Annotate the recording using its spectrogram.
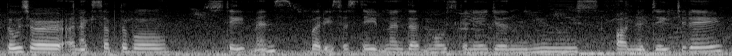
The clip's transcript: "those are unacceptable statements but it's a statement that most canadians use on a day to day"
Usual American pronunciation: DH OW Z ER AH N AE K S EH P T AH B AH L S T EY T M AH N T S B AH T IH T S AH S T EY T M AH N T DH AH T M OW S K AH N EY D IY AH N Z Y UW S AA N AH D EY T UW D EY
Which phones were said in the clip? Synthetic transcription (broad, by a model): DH OW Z ER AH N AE K S EH P T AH B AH L S T EY T M AH N T S B AH T IH T S AH S T EY T M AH N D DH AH T M OW S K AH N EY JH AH N Y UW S AA N AH D EY T UW D EY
